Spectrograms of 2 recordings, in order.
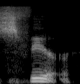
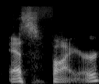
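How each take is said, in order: First: It is said as one word, sphere. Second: It is said as the letter S, then fire. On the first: "the intended pronunciation is sphere" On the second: "always called it S-Fire"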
